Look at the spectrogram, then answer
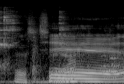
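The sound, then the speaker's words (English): A quick cluster of bright clinks, like glasses touching in a toast as drinks are raised, rings out, followed by a voice talking over the moment. “Sorry, I'm going to start drinking. I don't want to be rude. Right. Cheers.”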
